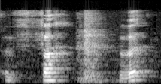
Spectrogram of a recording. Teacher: produced by touching the bottom lip to the upper teeth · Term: labiodentals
